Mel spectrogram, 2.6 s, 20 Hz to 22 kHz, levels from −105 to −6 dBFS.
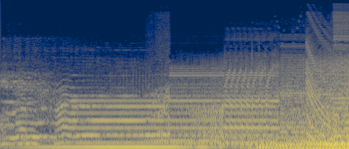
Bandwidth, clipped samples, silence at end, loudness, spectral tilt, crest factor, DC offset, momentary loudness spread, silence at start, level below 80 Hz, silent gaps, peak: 8.6 kHz; under 0.1%; 0 s; -27 LUFS; -8 dB/octave; 18 dB; under 0.1%; 8 LU; 0 s; -32 dBFS; none; -6 dBFS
